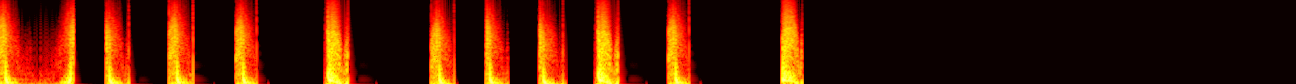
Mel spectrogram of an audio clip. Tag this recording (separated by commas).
Musical instrument, Scratching (performance technique), Music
